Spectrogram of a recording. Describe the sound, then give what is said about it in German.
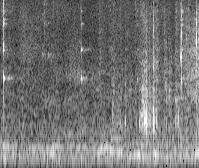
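Special metal cutlery clinks and scrapes inside a glass jar in a series of bright, irregular taps, with a busier cluster of clatter toward the end and no one speaking. “Also es ist nicht leicht, wenn man einmal die Hand da in dem Glas hat, dann kommt man da nur noch mit diesem Spezialbesteck dran.”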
